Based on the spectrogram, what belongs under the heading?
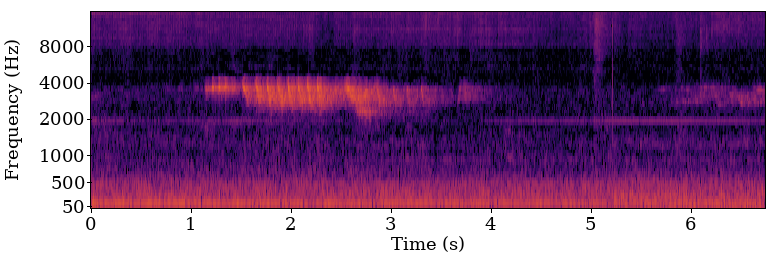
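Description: Bird chirping in short trilled phrases, about a second in and again near the end, over a steady low hum.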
